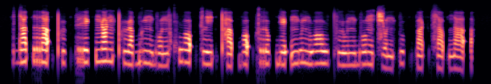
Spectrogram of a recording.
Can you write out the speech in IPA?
d a˦˥ t̚ r a˦˥ ʔ pʰ ɯ˨˩ k̚ p r e˦˥ k̚ ŋ a˥˩ ŋ pʰ ɯ˩˦ a̯ b ɯ˧ ŋ b o˩˦ n kʰ w ɔ˥˩ ʔ k l i˦˥ ʔ pʰ a˨˩ p̚ w ɔ˥˩ ʔ k r o˥˩ k̚ j e˦˥ ʔ ŋ u˥˩ n w ɔː˥˩ w pʰ l u˦˥ n b oː˥˩ ŋ t͡ɕ o˨˩ n p u˥˩ k̚ p a˨˩ k̚ s a˨˩ p̚ n a˨˩ ʔ

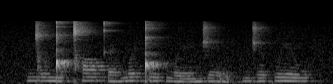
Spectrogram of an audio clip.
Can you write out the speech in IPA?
ŋ͡ǀ ʉ l ŋ͡ǃ ɘ ǀʰ ɒː kʼ ɛ l ŋʷ eː ǃ ʉː xʷ ŋʷ eː n d͡ʒ e l | n d͡ʒ ɘː kʷ eː w

